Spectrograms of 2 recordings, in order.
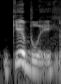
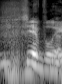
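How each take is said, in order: First: Ghibli is pronounced as the Italian word. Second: Ghibli is pronounced as the studio says it. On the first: This is the original source word. "they got it from the Italian word Ghibli" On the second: This is how the studio names itself. "But they pronounce it Ghibli"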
